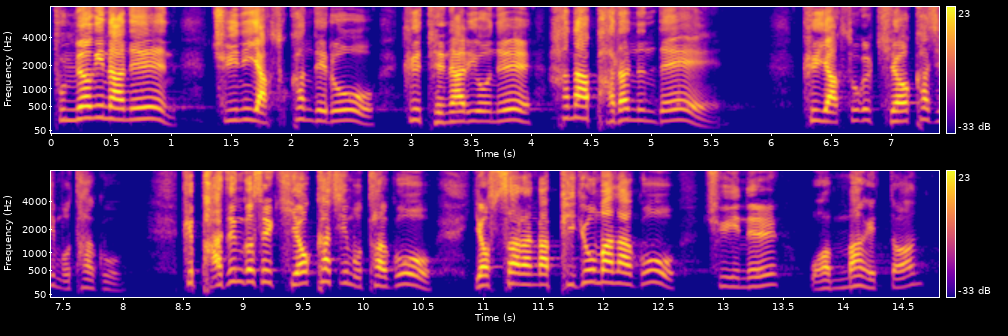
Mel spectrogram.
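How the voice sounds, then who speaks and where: A man gives a children's sermon, telling a Bible story gently and stopping often to ask the young listeners questions. His voice is fairly high for a man, and a long reverb trails after each phrase in a large hall. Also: measured pace.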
